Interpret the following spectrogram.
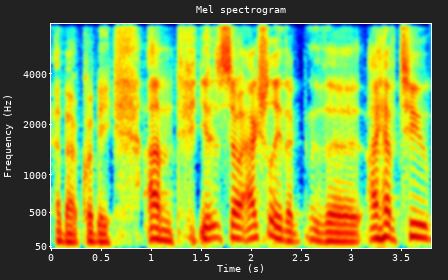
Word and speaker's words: Quibi: Is that how I even pronounce it? Quibi? Quibi, yeah.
